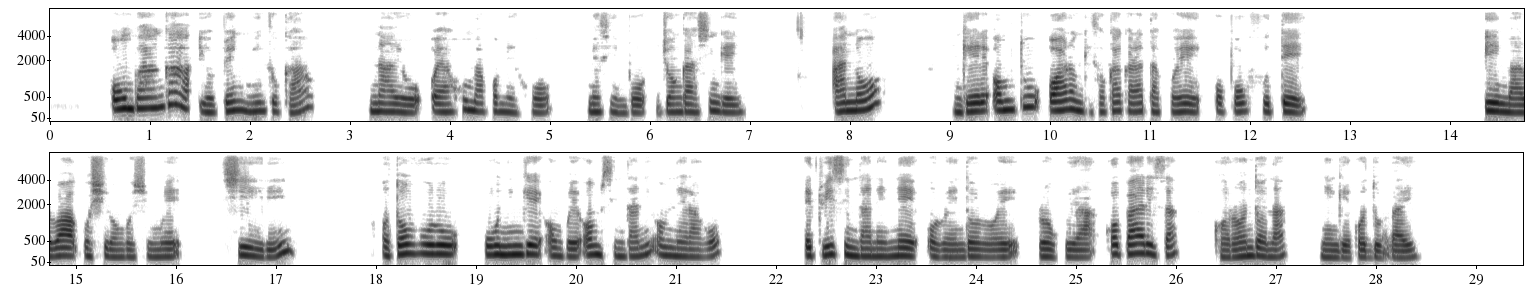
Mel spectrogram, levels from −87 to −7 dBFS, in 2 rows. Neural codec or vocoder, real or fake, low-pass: none; real; 7.2 kHz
